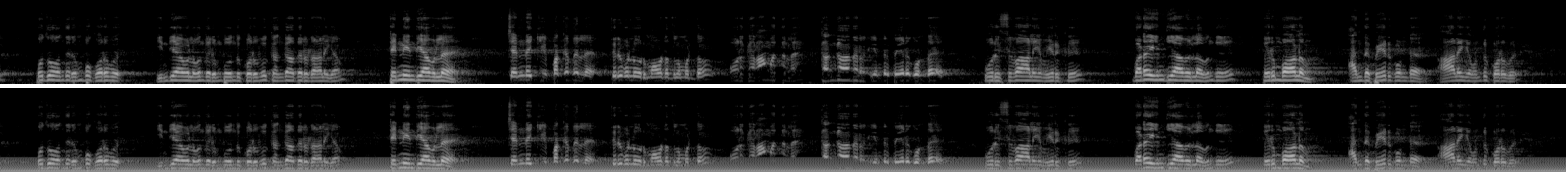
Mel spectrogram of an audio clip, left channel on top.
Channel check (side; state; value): right; noise; hum, 2 dB below the sound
